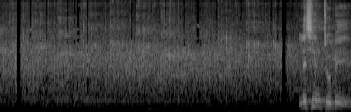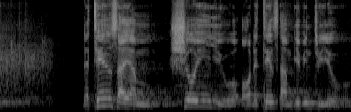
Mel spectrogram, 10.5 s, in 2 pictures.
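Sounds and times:
audience clapping hands: 0.0 - 6.1
speech: 4.5 - 5.4, 6.5 - 10.5.

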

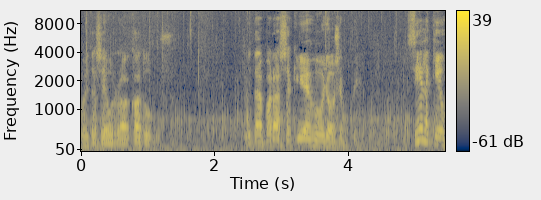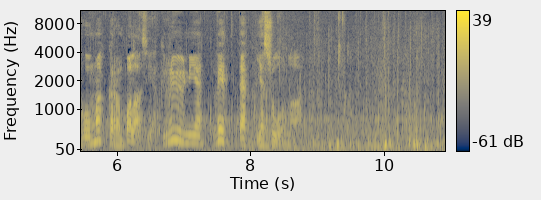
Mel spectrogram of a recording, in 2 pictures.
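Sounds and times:
speech: 0.0 - 1.4, 2.5 - 8.9
rumbling cart wheels: 7.8 - 10.9
horse hooves: 7.9 - 10.9.

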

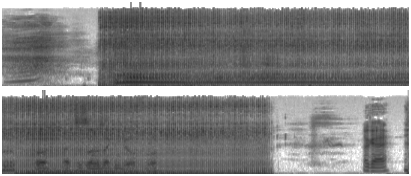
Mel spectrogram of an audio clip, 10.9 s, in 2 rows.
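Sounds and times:
lip trill vocal warm-up: 1.3 - 9.1
speech: 6.6 - 7.4, 10.3 - 10.8.

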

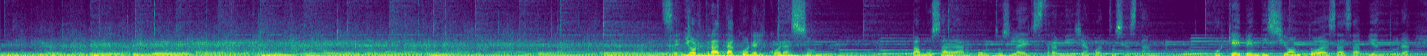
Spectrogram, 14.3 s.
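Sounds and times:
loud audience applause: 0.0 - 7.0
sustained music with shifting low notes: 0.0 - 12.2
speech: 6.8 - 8.3, 9.1 - 14.2.

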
